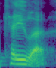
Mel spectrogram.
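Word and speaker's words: ceilidh: the the traditional dancing the Kayla which you know the way it's spelled c i l DH uh you know I would never get that pronunciation I mean I would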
